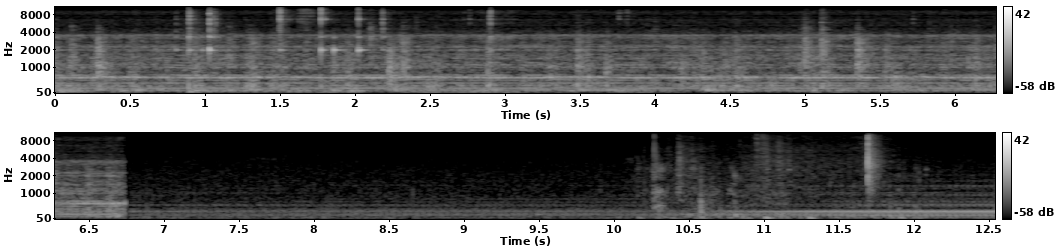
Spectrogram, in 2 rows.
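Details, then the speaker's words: Bosch WFF2000 washing machine during the rinse: a steady electrical hum from the drain pump with clinks over it, cutting out and returning without draining; a pump fault is suspected and a spare pump is to be fitted. "So it sounds like a pump fault, actually. It's humming. It's gotten as far as rinsing. It's in a rinse. And the noise appears to be coming from the pump."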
